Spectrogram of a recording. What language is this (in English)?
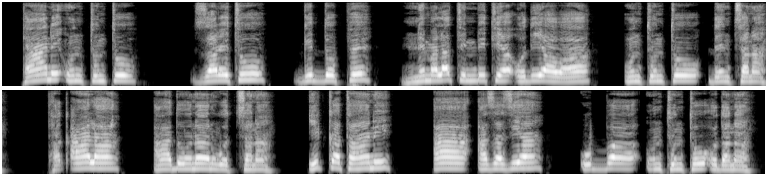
Dawro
